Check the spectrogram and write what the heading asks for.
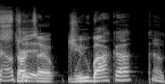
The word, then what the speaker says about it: Chewbacca: Did you and pronounce it starts it out Chewbacca? No, Chewbacca. Okay. So his first name's Chew. His last name's Baka.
